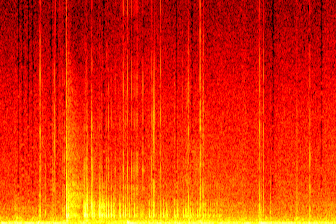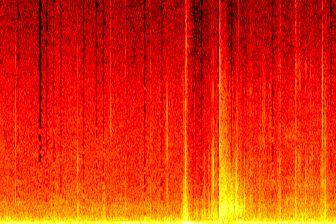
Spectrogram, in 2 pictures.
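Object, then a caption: Bar of soap scraped by a thin metal loop. A green bar of soap, tilted on its side, has its edge shaved into curls with a thin metal loop tool. Soft scraping bursts rise in the mids around the first and ninth seconds over a steady low rumble, with scattered light clicks throughout.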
